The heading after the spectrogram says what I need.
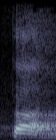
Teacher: bunyi gigi depan gesekan tidak bersuara tipis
